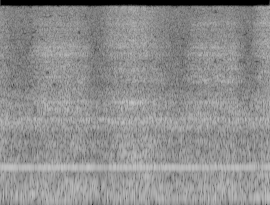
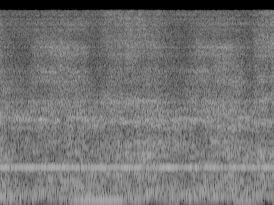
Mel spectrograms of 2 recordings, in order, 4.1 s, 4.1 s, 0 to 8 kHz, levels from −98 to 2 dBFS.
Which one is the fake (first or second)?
second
